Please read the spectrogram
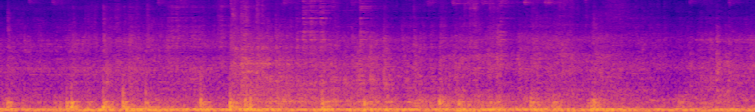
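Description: CSX freight cars rolling past on the rails, a steady low rumble with repeated clacking and knocking from the wheels. Some of the knocking comes from wheels with flat spots ('square wheels').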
